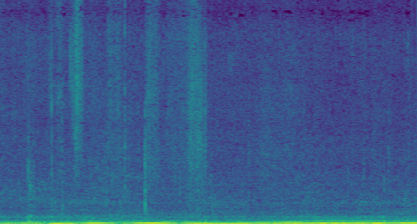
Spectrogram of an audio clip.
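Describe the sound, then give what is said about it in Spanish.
The very powerful engine of an imported car of German make, with power steering, rumbles steadily and loudly, a deep low growl with slight surges in intensity over a few seconds, no voices present. “Coche de importación de patente alemana, dirección asistida y motor potentísimo.”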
